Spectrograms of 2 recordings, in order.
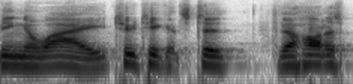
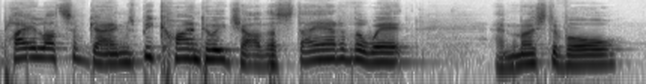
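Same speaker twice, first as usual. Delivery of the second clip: podcast sign-off; 7 semitones higher than usual. Acted. Host signs off the podcast.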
